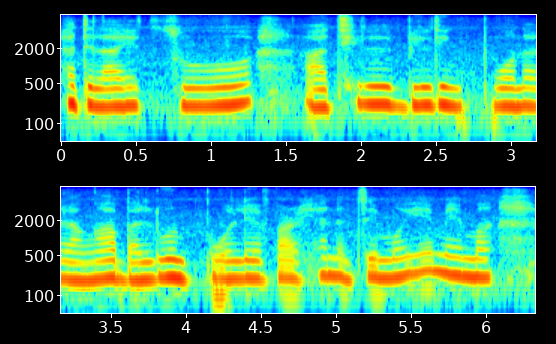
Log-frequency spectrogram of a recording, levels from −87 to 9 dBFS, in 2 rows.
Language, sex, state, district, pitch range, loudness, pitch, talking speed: Mizo, female, Mizoram, Aizawl, 195-220 Hz, -15 LUFS, 210 Hz, 180 wpm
